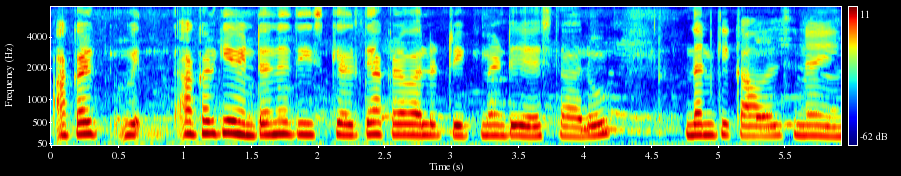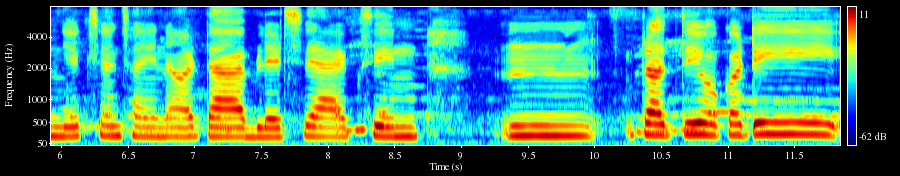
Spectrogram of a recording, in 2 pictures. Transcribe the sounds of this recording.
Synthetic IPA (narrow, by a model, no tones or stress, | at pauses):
ɐ̰kːɐɽɐkːɐɽikiʋeɳʈɐneːt̪iːskeɭt̪e̞ːɐkːɐɽɐʋaːlːuʈɾiːʈme̞ɳʈt͡ʃeːst̪aːɾud̪aːnikikaːʋaːlsinɐiɲd͡ʒekʂɐnsɐjnaːʈaːbleʈsʋjaːksiːn | pɾɐt̪iɔkɐʈi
